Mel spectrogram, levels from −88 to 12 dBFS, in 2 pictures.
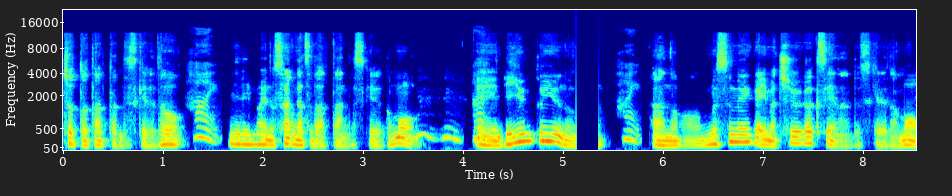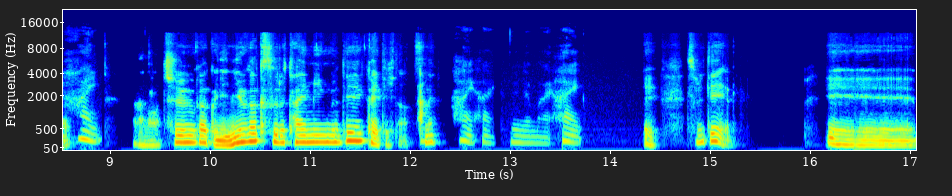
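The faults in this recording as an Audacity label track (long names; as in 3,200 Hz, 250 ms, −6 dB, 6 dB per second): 5.130000	5.360000	drop-out 227 ms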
